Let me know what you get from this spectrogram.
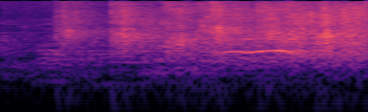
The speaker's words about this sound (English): Listen, listen. I know you're clapping. Listen.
